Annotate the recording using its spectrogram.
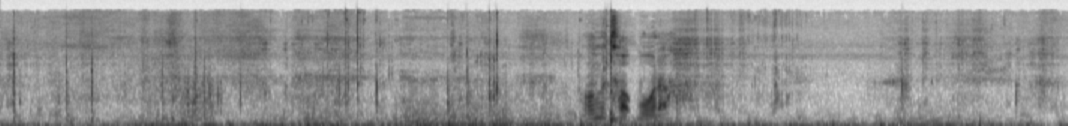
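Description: Small waves lap against a plastic kayak hull.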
